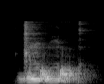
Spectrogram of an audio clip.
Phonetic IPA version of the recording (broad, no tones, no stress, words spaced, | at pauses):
ɡɪmɔ̰w mɔ̰ɡ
